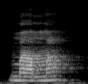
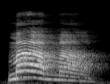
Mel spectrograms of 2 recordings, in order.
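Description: First: Said in the usual way. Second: Loud, drawn-out call. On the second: Real, not acted. Ranter calling on a mama, loud drawn-out appeal. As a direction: stretch it out to get her attention. Calls mama louder on repeat.

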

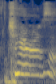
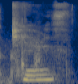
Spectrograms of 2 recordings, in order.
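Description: First: High, loud shouted toast; excited cheers. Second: Quiet cheers. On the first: Excited toast, then repeated softly. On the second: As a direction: say the toast softly, at normal pitch. Same toast repeated in low voice. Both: Real, not acted.

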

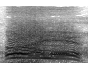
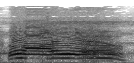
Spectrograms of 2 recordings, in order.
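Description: First: Loud demand. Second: Slow, very loud "Who are you"; drawn-out yell. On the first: Startled by a stranger in game. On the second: Player demanding a stranger's identity, long loud yell. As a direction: bellow it, stretching each word. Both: Real, not acted.

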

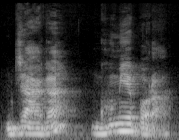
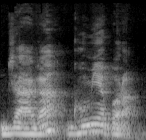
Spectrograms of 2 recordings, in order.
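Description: Both takes have the same delivery.

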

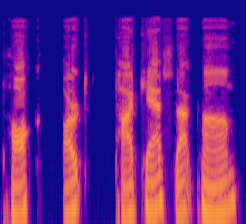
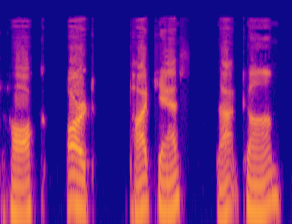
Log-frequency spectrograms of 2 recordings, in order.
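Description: Both takes have the same delivery.

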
